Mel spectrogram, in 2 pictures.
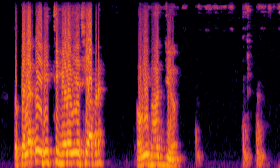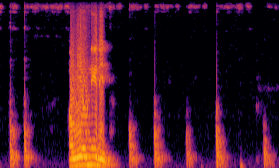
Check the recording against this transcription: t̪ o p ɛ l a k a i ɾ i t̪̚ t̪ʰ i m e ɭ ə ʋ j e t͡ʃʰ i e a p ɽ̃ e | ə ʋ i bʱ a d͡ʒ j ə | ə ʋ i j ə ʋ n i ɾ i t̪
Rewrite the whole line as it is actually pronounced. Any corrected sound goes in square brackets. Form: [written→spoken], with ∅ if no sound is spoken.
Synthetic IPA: t̪ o p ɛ l a k [a→ə] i ɾ i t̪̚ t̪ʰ i m e ɭ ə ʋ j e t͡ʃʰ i e a p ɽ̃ e | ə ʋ i bʱ a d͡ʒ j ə | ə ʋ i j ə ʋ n i ɾ i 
